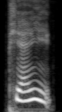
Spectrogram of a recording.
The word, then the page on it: 便宜: biàn yí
